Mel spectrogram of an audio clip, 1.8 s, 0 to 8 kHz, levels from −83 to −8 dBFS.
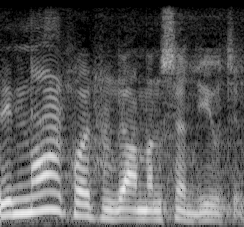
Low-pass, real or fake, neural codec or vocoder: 7.2 kHz; fake; codec, 16 kHz, 1 kbps, FunCodec, trained on LibriTTS, 50 frames a second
